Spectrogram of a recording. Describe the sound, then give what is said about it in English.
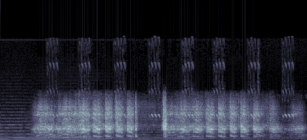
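A car's starter cranks in two rhythmic, grinding bursts separated by a short pause, but the engine never catches or fires up. Fairly loud, with a steady low hum underneath. “Can't understand it. The motor won't turn over.”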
